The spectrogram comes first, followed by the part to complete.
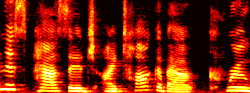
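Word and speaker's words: Kru: and in this passage i talk about crew men and that's spelled k-r-u the crew were one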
